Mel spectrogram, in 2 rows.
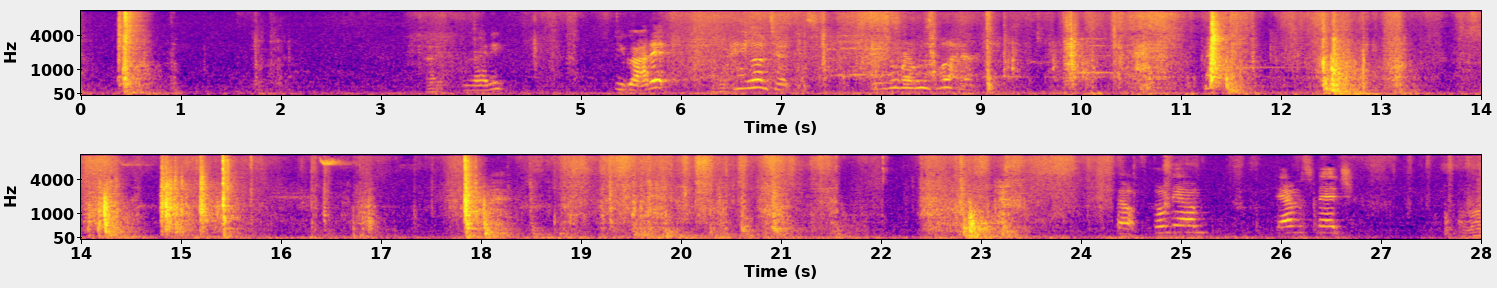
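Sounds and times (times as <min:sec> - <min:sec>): wooden knocks and thuds: 0:08.6 - 0:21.9.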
